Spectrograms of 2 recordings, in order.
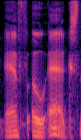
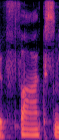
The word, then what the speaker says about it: fox: 所以当你下次再讲到狐狸 f o x 的时候啊，不要读成 fox，对不对？fox news 不对哈，应该是 fox news，发的是 r 短音 r 的音，fox news，或者类似的我们还有 looking for a job。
